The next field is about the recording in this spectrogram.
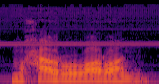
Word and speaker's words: مُحَرَّرًا: Both of them were pronounced with tafkhim. Muharraran. Okay, so you shouldn't pronounce one ra with tarqiq and another one with tafkhim. Both have tafkhim.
